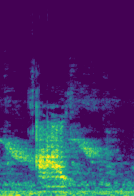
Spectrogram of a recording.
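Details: One sharp, high-pitched squeak from one of Chaki's newborn Persian kittens, a pet litter of five born two nights earlier, rises briefly and fades against a quiet indoor background.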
